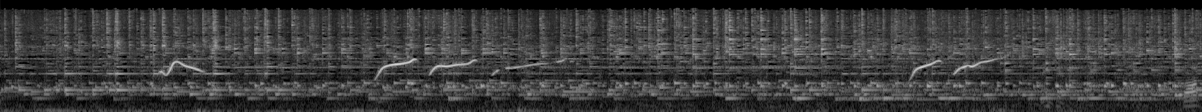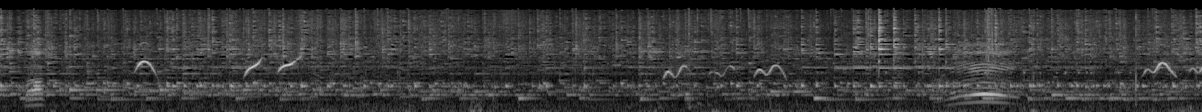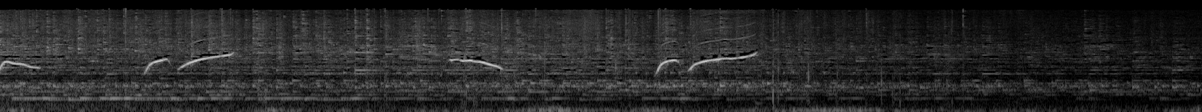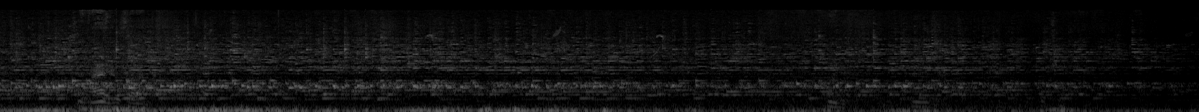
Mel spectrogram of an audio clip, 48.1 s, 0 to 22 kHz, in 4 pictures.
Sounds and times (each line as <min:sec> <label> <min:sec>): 0:00.0 shepherd 0:35.3
0:00.0 sheeps 0:40.8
